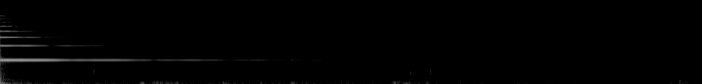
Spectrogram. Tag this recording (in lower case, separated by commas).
piano, musical instrument, music, keyboard (musical)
